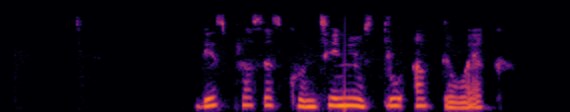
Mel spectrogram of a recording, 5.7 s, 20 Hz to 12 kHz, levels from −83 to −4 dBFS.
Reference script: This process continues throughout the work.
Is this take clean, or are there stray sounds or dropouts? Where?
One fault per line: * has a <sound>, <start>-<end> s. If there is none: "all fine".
all fine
